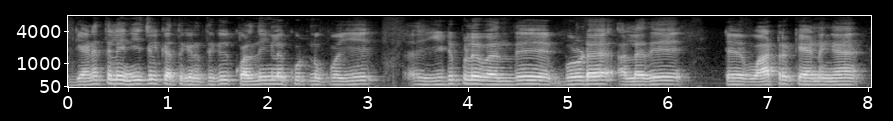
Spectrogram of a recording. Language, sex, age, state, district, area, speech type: Tamil, male, 60+, Tamil Nadu, Dharmapuri, rural, spontaneous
